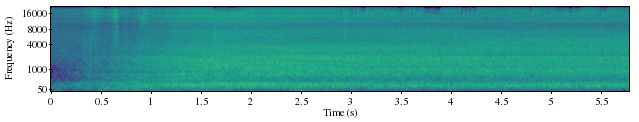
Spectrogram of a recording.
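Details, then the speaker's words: Auctioned ex-rental propane-fired portable heater on first test: fan spins to a steady hum and airy rush with no ignition whoomp, blowing cold because the thermostat was set too low, then lights and heats once the rear thermostat is adjusted. "come on it's blowing right now it's not trying to light now it's heating yeah I just had to come to the back and adjust the thermostat"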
